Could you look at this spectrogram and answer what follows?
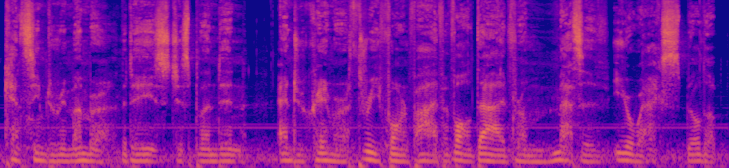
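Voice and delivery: low, hushed log entry; hushed captain's log. Acted. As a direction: murmur the log entry softly.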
